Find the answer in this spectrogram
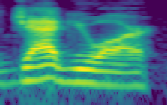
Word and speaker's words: Jaguar: Oh yeah, the British pronunciation of Jaguar is Jaguar.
